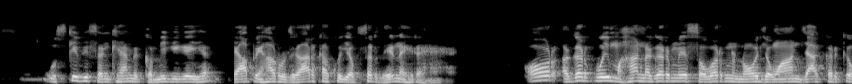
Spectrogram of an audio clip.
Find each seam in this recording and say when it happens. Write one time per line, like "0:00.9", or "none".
0:02.3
